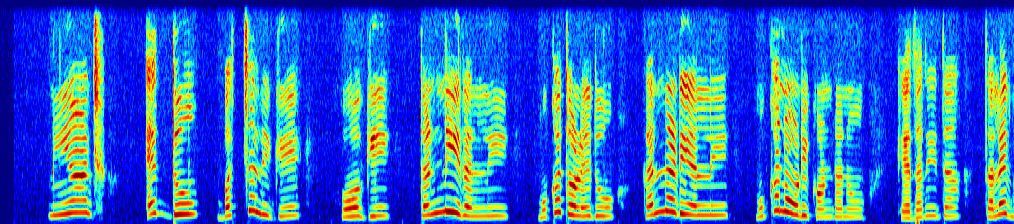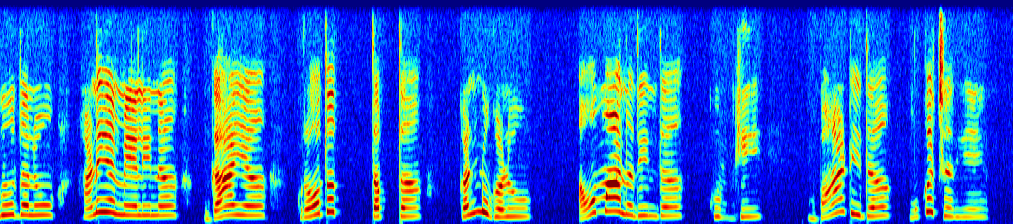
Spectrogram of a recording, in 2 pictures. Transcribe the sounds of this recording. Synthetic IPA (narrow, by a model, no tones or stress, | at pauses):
nijaːd͡ʒ | ed̪ːu | bɐt͡ʃːɐliɡe̞ | hoːɡi | t̪ɐɳːiːɾɐlːi | mukʰɐt̪ɔɭe̞d̪ukɐnːɐɽijɐlːi | mukʰɐno̞ːɽikoɳɖɐnu | kɛd̪ɐɾid̪ɐ | t̪ɐleɡuːd̪ɐluhɐɳɛjɐme̞ːlinɐɡaːjɐ | kɾoːd̪ɐt̪ːɐp̚t̪ɐ | kɐɳːuɡɐɭu | ɐʋɐmaːnɐd̪ind̪ɐ | kuɡːi | baːɽid̪ɐ | mukɐt͡ʃɐɾje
